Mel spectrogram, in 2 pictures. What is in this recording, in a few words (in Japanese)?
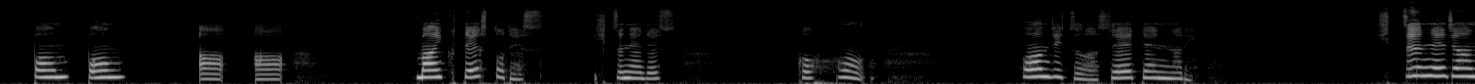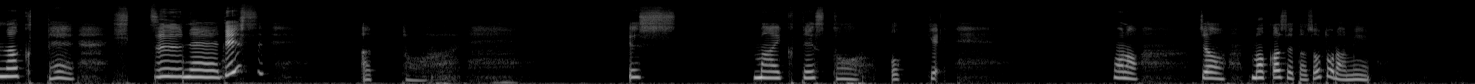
ASMR, 熊本開幕宣言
